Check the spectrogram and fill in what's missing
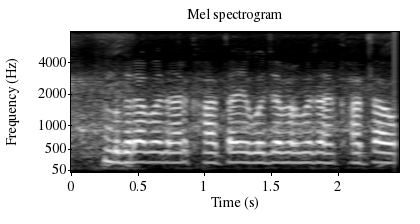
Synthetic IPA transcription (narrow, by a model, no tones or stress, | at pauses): bʊd̪ɾabad͡ʒaːɾkʰaːt̪aeɡod͡ʒamabad͡ʒaːɾkʰaːt̪a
